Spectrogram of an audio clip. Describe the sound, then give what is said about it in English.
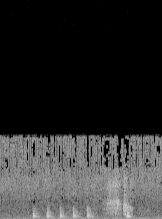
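Five quick, evenly spaced knocks on a locked door by a police inspector, then a short pause and one final knock, sharp, with no voices. “Is that you, Sergeant Monroe? No, it's Inspector McKenzie. Unlock the door, lad.”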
